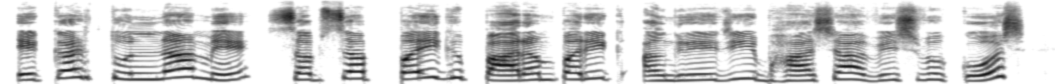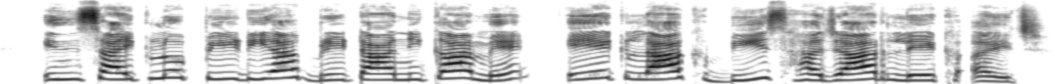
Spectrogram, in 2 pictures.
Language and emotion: Maithili, neutral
